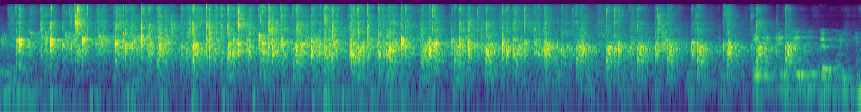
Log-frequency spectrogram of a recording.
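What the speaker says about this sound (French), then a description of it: "Applaudissons pour la prédication." A congregation at a church service breaks into sustained, dense applause that holds steady at a lively level and thins out toward the end.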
